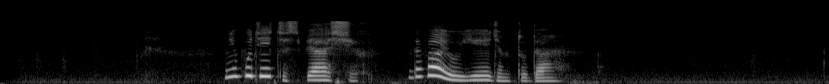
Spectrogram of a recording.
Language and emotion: Russian, sad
